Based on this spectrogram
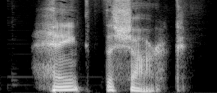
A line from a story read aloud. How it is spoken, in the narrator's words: I repeated slowly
